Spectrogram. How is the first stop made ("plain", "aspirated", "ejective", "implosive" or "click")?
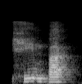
plain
